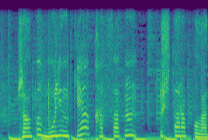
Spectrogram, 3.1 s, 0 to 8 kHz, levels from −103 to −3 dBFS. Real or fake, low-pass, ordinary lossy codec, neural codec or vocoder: real; 7.2 kHz; none; none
